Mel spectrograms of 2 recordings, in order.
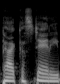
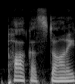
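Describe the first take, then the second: First: It uses the common American pronunciation. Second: It uses the native speakers' pronunciation. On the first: The speaker calls it wrong. "here we say Pakistani" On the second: The speaker calls it right. "the proper pronunciation is Pakistani"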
